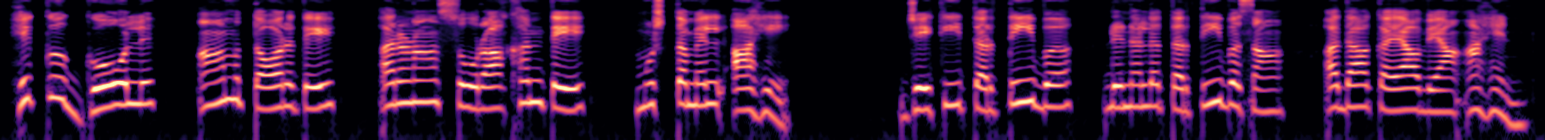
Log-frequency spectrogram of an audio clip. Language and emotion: Sindhi, neutral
